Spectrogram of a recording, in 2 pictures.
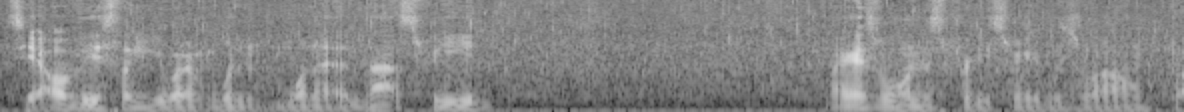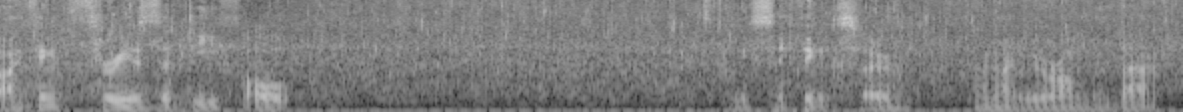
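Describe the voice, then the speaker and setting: A young man with a croaky voice from a cold, casually explaining a game build in a rambling way. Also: deep voice, moderate pace, pauses often, slight background noise. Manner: relaxed, rambling explanation with fillers. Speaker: Minecraft YouTuber. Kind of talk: casual gameplay tutorial.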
